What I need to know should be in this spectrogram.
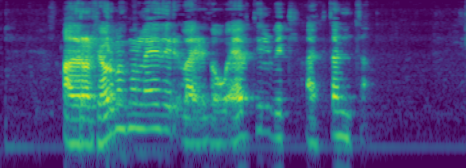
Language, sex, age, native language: Icelandic, male, 30-39, Icelandic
